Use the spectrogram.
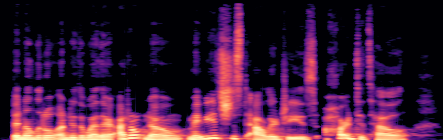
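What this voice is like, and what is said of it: Slightly sick-sounding voice. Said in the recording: “I am a little bit sick. I don't know if you can tell by my voice.”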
